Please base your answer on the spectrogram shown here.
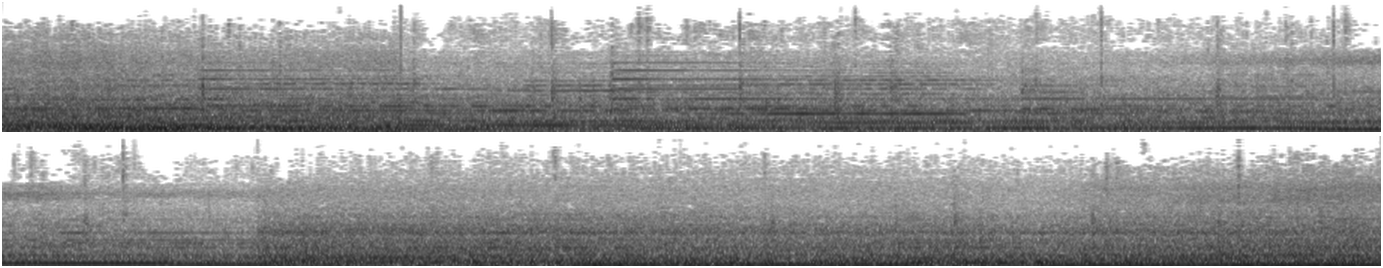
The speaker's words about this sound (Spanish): Bueno, vamos para allá. Conduciendo por la carretera. Conduciendo total.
